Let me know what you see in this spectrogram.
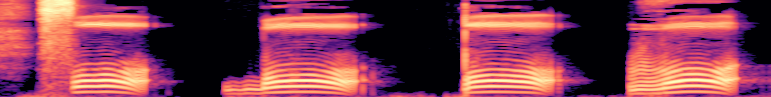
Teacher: Huruf tebal itu ketika dia berharokat fathah, dia akan lebih terdengar condong seperti vokal o.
